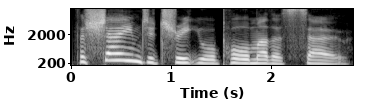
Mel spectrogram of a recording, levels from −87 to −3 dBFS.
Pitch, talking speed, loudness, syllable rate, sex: 215 Hz, 170 wpm, -14 LUFS, 3.6 syllables/s, female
